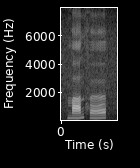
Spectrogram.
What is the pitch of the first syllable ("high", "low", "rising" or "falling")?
rising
